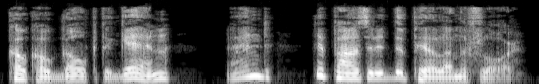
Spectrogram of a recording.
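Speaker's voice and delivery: usual speaking voice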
